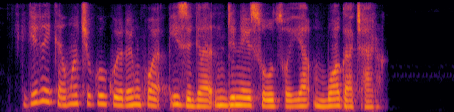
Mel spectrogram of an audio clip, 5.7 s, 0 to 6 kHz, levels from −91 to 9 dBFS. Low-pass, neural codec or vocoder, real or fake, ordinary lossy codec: 5.4 kHz; codec, 16 kHz in and 24 kHz out, 0.8 kbps, FocalCodec, streaming, 65536 codes; fake; none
